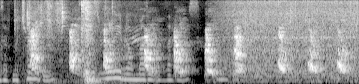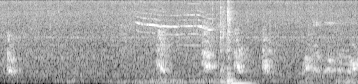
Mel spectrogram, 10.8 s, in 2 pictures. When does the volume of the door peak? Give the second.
9 s.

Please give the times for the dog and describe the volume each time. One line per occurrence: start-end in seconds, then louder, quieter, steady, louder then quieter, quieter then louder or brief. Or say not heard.
0.0-5.7 steady
7.7-10.7 brief.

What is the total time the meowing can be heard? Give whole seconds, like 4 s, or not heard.
4 s.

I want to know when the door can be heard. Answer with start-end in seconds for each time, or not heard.
1.2-1.8, 8.7-9.2.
